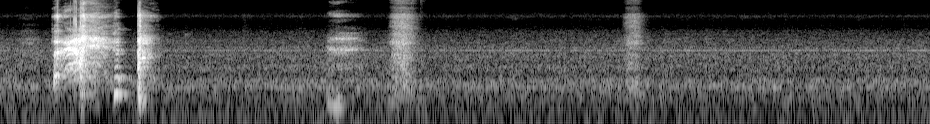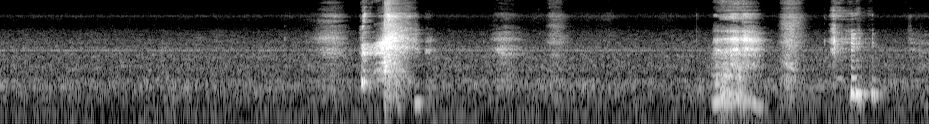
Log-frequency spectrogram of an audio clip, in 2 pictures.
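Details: Several sharp, explosive sneezes in short clusters, separated by quiet pauses with low room noise; sneezing in a nose-sneezing challenge.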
